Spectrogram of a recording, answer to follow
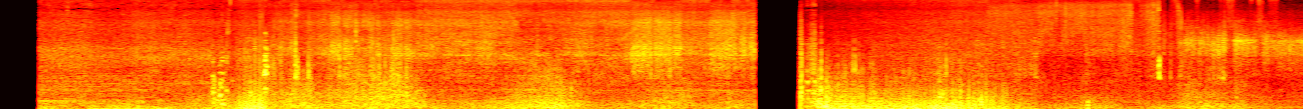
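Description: Strong wind buffeting the phone's microphone: a loud, rumbling rush that swells and eases, dropping out to silence briefly at the start and again about two-thirds of the way through.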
